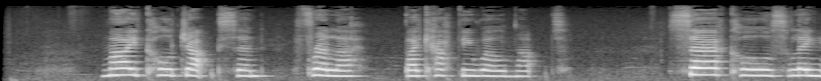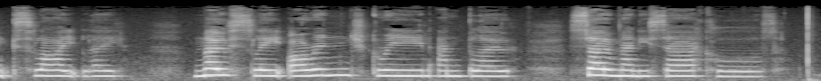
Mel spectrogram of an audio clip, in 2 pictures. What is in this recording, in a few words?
audio description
